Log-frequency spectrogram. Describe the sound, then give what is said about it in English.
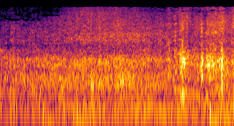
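A skateboard rolls with a steady, rushing swoosh through a bowl, with the wind from the skater, then scrapes into a couple of sharp, gritty grinding bursts near the end. No one speaks. “So you're hearing this swoosh through the bowl and the wind from the guy, and then the grind.”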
